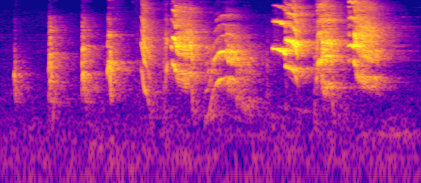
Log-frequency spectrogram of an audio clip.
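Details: Happy pet parrot chirping: a run of about ten short, bright notes that grow louder and harsher, the last few becoming rasping squawks.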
